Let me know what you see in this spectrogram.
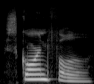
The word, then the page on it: scornful: skɔ́ː r nfəl; スコーンフル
